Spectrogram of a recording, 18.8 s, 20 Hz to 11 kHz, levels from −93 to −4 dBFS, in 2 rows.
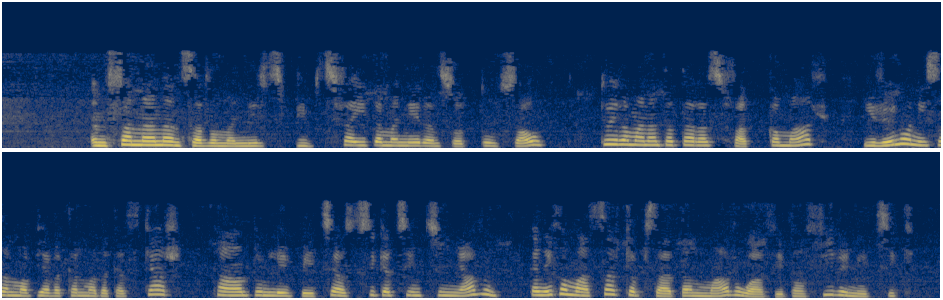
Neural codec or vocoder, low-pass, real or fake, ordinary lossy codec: none; 7.2 kHz; real; MP3, 32 kbps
